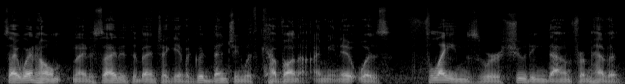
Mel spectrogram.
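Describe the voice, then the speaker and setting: Casting: American male rabbi, extremely deep hoarse voice, halting informal Torah-class delivery with frequent repeats, faintly noisy recording. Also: warm tone. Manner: halting, repeats words and restarts often. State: hoarse from medication. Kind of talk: informal religious lesson.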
